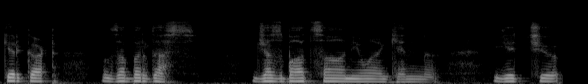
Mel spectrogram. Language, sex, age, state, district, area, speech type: Kashmiri, male, 30-45, Jammu and Kashmir, Srinagar, urban, spontaneous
